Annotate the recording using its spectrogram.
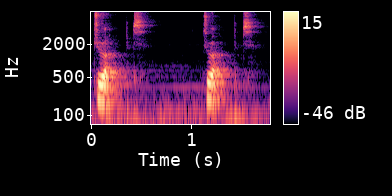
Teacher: First, I have the verb drop. Its sound ends in p, so the ed ending will be pronounced as t.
